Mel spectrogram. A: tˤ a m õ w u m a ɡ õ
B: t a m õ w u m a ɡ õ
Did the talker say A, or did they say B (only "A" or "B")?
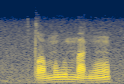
A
